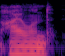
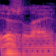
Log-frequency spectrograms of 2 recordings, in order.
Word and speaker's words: Islay: And my wife and I were on Isla, which is an island on the west coast, and it's spelled Islay. And some people say Islay, and this is your educational aside for today. You pronounce it Isla.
